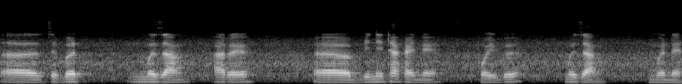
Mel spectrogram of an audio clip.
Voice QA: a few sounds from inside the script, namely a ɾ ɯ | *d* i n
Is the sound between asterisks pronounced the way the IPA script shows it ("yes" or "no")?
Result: no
